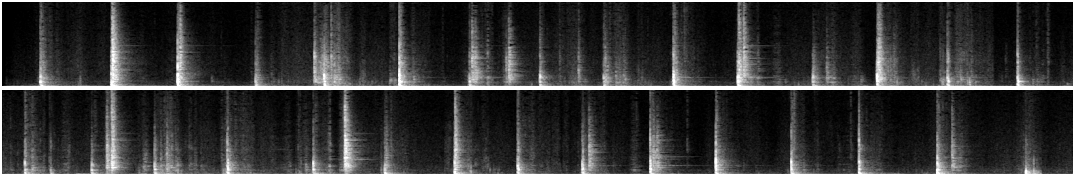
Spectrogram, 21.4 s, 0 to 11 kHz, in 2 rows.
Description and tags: boots on aluminum ladder 02
Boots climbing an aluminum ladder
climbing, aluminum, step, footstep, steps, footsteps, walk, boot, ladder, foot, shoe, foley, metal, boots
